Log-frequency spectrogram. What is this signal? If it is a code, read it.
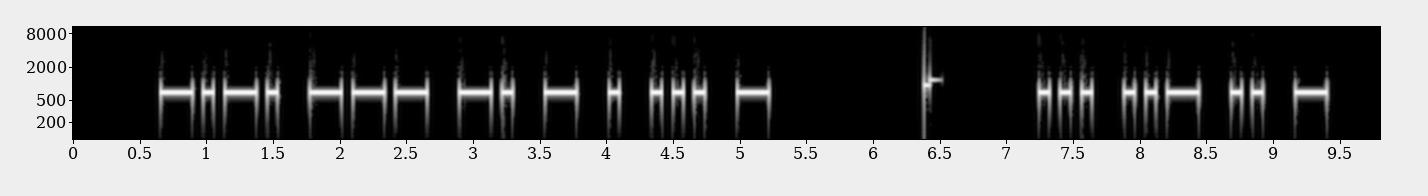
Morse code, heard as a keyed tone, about 15 wpm, 700 Hz. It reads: CONTEST SUIT
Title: Sentences from Top 1600 Words - New Word Drill - 15wpm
